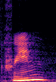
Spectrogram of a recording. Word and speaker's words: Krim: is from Sanskrit and which we spell Krim but as pronounced cream cream per ounce like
